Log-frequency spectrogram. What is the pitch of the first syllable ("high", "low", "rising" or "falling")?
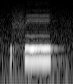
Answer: high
